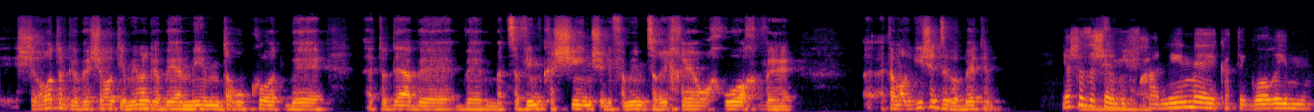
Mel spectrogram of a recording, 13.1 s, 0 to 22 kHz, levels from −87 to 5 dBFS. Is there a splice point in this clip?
yes; 1 cut; at 2.2 s

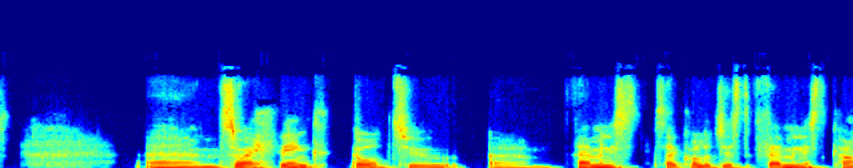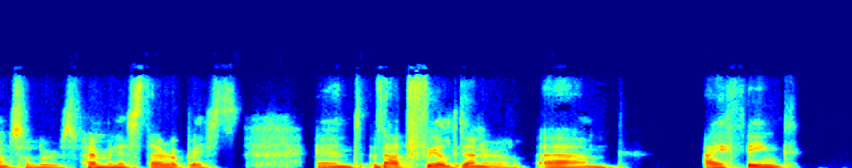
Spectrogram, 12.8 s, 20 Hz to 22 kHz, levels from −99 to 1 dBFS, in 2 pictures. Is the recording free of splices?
no; 3 cuts; at 2.6 s, 4.2 s, 9.8 s

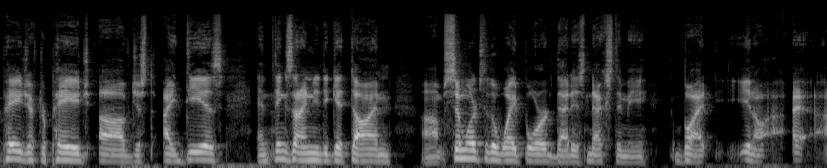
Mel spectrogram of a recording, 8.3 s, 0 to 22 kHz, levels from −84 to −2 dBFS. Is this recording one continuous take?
no; 1 cut; at 6.6 s

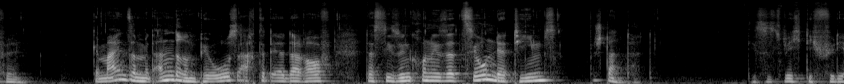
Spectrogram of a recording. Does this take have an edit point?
no; 0 cuts

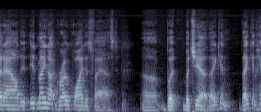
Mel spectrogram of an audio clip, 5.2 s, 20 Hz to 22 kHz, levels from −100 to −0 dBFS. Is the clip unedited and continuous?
yes; 0 cuts

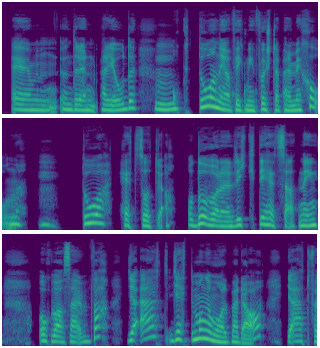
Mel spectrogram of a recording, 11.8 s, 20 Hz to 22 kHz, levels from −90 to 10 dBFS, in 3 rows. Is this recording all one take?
no; 3 cuts; at 1.2 s, 8.5 s, 10.0 s

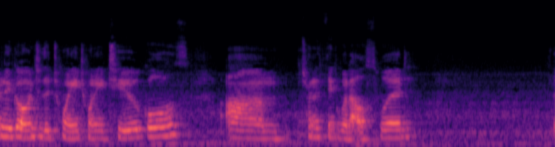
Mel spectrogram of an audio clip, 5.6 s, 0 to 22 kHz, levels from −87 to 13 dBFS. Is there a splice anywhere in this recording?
no; 0 cuts

